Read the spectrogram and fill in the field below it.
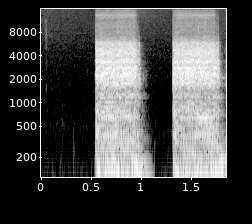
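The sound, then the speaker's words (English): Two loud, sustained blasts of heavily distorted electric guitar played through a distortion pedal, each ringing about half a second with a brief silent gap between them, gritty, with no talking. “Well, you need a distortion pedal.”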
